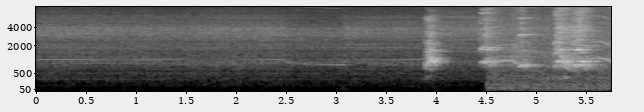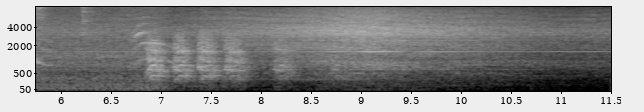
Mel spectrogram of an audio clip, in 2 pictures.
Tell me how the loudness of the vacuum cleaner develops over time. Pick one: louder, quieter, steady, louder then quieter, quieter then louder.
louder.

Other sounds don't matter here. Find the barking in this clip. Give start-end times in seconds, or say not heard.
3.9-8.9.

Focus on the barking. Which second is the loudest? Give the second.
5 s.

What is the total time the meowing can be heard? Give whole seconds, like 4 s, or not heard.
3 s.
